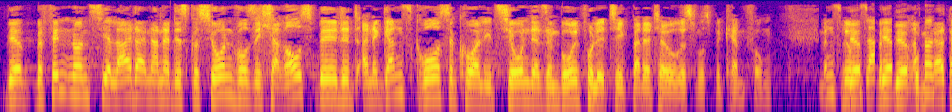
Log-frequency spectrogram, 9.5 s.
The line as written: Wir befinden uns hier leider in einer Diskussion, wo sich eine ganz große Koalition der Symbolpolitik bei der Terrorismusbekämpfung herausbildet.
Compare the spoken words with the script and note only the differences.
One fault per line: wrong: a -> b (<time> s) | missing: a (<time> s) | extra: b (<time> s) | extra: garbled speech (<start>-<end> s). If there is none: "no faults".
extra: garbled speech (8.2-9.5 s)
